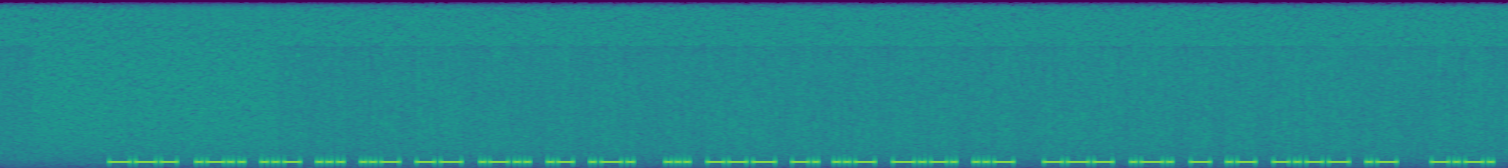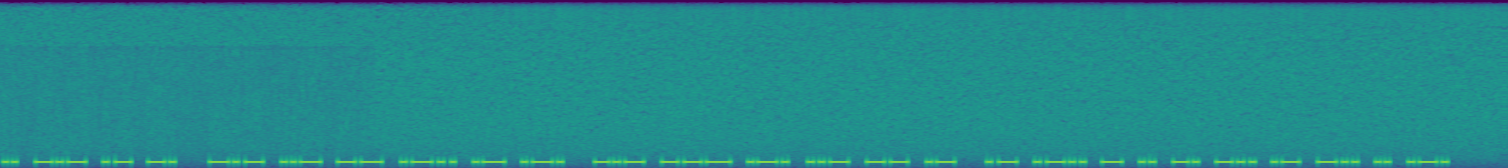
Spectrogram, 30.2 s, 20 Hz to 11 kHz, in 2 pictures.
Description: Morse code, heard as a keyed tone, hand-sent with a straight key, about 23 wpm, 450 Hz. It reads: OLUSUMLAR SONUCU ORTAYA CIKAN KUMLAR KORUMA ALTINDADIR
